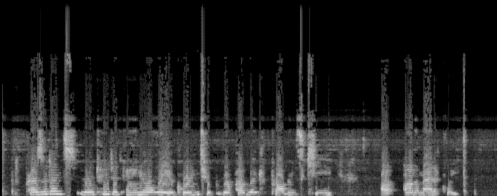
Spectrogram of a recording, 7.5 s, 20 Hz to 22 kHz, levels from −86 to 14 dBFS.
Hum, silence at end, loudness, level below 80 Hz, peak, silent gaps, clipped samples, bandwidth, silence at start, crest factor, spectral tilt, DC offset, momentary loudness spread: none; 0.5 s; -10 LUFS; -54 dBFS; 0 dBFS; none; under 0.1%; 16.5 kHz; 0.05 s; 10 dB; -2 dB/octave; under 0.1%; 11 LU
